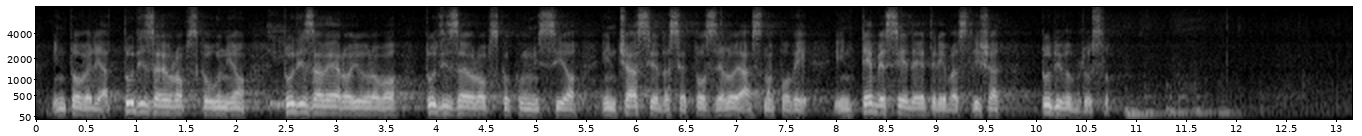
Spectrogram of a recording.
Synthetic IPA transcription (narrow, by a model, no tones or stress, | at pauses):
int̪oːʋɛljaːt̪ud̪izaɛwɾoːpskɔuːnijɔt̪ud̪izaʋɛːɾɔjuɾɔʋɔt̪ud̪izaɛwɾoːpskɔkɔmisiːjɔint͡ʃasjɛd̪asɛt̪oːzɛloːjaːsnɔpɔʋeːint̪eːbɛseːd̪ɛjɛt̪ɾeːbasliːʃat̪ːud̪iʋəbɾuslṵ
